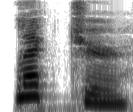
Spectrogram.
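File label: "lecture", American English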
